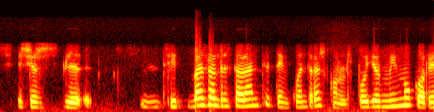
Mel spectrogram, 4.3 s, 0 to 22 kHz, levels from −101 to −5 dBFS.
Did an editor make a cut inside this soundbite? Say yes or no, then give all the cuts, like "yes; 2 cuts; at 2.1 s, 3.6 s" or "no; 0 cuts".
no; 0 cuts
